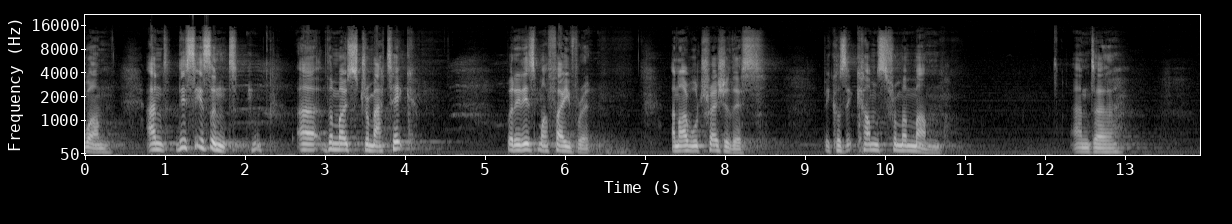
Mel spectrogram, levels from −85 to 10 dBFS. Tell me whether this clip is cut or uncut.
uncut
